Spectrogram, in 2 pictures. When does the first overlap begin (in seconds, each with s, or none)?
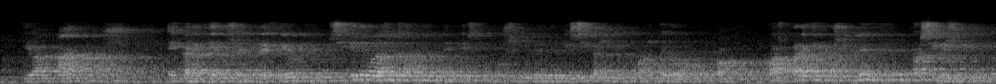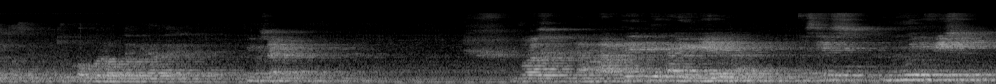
none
